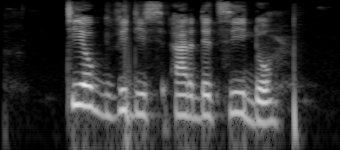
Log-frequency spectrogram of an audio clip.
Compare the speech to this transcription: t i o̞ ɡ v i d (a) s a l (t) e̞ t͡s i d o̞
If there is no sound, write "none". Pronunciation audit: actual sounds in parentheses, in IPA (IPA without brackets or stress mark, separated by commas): i, d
